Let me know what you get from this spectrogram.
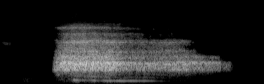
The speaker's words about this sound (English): And just take 3 deep breaths. So we're going to breathe into the belly and expand and open through the chest. And take a deep exhale as you breathe out.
